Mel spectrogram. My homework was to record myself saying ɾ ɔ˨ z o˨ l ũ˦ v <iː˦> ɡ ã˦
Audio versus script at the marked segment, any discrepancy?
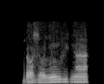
yes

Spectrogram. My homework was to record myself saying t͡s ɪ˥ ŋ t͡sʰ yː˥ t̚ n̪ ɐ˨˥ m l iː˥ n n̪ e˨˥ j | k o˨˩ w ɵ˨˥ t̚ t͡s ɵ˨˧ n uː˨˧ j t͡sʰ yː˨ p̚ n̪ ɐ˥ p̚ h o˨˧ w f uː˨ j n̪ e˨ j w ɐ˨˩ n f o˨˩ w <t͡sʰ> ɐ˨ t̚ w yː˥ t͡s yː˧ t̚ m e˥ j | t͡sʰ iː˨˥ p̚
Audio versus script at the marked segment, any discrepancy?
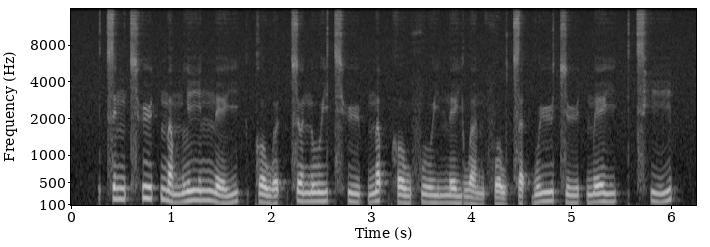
yes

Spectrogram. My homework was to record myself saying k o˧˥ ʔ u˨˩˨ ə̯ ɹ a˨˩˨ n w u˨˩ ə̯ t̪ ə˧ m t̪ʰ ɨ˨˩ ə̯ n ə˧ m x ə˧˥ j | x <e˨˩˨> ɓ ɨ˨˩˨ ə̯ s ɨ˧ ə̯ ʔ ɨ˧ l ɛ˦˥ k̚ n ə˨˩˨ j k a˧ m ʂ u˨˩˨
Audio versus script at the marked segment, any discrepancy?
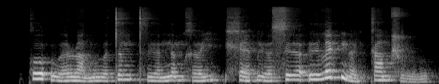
yes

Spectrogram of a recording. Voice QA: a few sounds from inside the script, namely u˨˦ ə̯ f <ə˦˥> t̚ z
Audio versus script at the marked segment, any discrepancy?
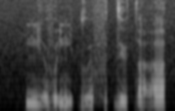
no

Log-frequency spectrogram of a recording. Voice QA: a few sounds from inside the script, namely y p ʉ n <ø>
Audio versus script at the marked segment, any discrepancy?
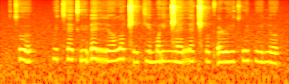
yes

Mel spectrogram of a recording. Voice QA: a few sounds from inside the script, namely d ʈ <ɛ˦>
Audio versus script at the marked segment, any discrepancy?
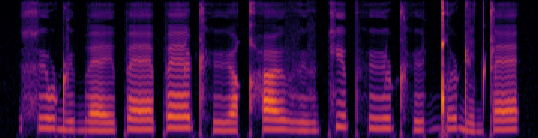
no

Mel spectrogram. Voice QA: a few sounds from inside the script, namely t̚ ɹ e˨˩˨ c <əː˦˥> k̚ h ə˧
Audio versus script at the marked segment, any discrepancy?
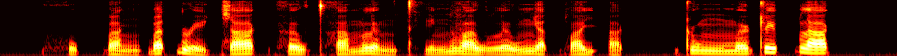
yes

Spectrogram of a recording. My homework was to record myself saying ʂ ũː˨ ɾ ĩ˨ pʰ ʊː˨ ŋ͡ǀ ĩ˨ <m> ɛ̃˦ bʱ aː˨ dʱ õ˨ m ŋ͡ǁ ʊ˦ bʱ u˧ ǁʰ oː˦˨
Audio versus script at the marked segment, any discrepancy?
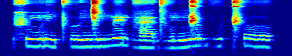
no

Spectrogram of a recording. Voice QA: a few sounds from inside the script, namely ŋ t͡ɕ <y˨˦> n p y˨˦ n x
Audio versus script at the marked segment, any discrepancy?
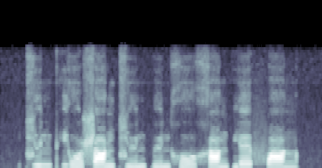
no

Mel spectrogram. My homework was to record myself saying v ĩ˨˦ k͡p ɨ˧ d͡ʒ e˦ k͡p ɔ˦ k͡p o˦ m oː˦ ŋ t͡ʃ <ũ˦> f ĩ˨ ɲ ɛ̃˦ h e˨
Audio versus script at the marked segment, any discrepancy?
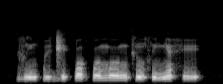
yes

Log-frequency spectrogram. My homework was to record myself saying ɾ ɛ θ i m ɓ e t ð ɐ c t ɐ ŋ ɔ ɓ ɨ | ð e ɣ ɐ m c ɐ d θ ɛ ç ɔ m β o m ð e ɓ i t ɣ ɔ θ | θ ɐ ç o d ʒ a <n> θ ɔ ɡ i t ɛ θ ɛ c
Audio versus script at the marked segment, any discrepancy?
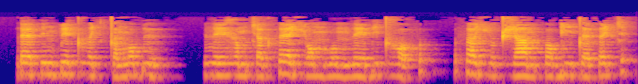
yes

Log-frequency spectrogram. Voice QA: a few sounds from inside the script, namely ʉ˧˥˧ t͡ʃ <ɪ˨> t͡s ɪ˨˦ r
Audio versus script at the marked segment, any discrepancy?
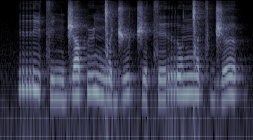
no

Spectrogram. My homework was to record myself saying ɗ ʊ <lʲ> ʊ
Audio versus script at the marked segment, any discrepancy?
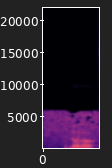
yes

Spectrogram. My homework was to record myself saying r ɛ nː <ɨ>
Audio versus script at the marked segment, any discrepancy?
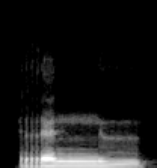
no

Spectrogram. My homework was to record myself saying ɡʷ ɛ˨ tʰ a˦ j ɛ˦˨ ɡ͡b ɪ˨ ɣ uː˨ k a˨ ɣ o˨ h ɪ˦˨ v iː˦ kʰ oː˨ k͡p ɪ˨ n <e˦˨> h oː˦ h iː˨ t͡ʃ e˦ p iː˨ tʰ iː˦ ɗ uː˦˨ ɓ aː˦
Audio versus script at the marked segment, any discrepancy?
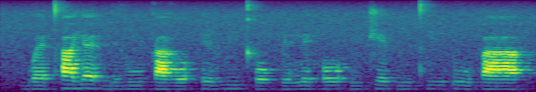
no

